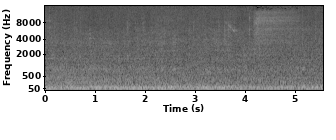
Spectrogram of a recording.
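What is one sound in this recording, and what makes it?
Footsteps shuffle softly on a metal walkway.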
